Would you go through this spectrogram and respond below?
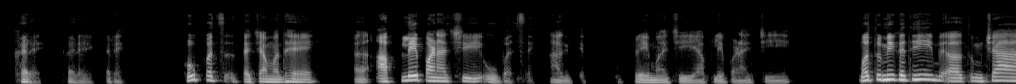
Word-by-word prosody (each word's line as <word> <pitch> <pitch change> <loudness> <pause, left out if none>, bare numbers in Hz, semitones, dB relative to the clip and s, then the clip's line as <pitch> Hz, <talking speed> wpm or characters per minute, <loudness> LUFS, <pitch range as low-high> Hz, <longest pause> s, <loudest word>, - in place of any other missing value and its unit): खरंय, - - -4 0.3
खरंय, 90 -4 -13 0.2
खरंय. 95 -3 -13 0.6
खूपच 195 -1 -1 0.2
त्याच्यामध्ये 120 0 -1 0.4
अ, - - -7 0.2
आपलेपणाची 155 0 +4
उब 105 -7 -6
असे - - -16 0.2
अगदी 85 -3 -10 0.5
प्रेमाची, 100 -2 -5
आपलेपणाची. 95 -1 -12 0.7
मग 190 - +6
तुम्ही 220 0 +7
कधी 220 +2 +5
अ, 150 -1 +2
तुमच्या 160 +3 0
125 Hz, 100 wpm, -23 LUFS, -, 0.7 s, तुम्ही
